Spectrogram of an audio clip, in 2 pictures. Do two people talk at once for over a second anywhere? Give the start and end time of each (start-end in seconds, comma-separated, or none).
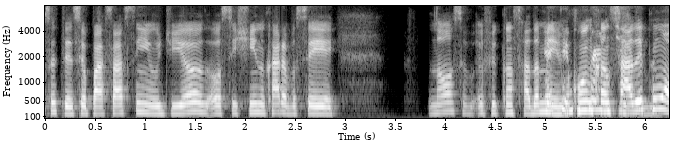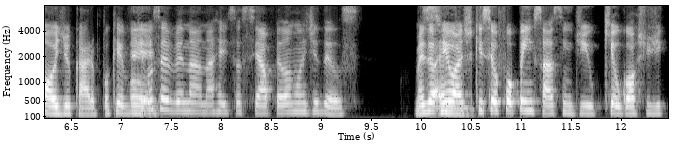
5.0-6.2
